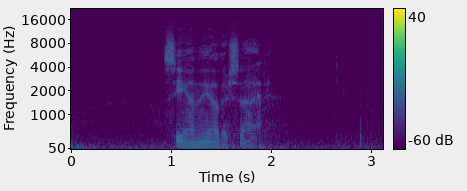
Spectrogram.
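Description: A man speaks warmly and close by.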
